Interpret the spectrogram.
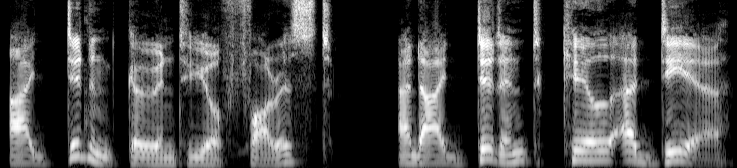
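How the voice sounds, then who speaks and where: A man's voice: mid-range voice, animated, takes it slowly, a bit bright, dry recording, studio quality. A man voicing a brave, kind village father who speaks up defiantly, as an audiobook reading. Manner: defiant, firm.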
